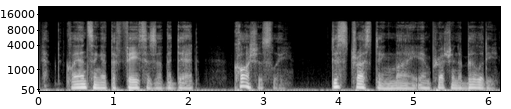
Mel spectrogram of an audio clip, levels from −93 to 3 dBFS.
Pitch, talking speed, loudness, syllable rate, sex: 100 Hz, 125 wpm, -19 LUFS, 4.9 syllables/s, male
